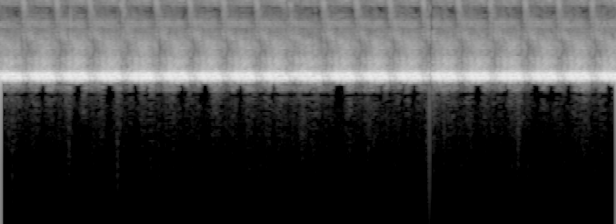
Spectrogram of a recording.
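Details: Cricket chorus from a farm meadow on a full-moon summer night, a bright high trill beating about four times per second, briefly cut by a short silent gap late in the stretch.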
